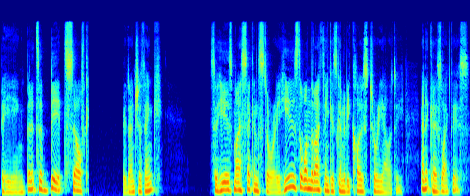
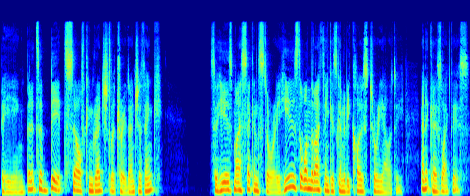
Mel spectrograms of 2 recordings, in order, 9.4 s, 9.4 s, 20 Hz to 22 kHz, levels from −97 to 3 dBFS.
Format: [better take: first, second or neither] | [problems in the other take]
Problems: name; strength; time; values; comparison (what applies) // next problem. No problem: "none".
second | audio cutting out; at 2 s for 0.5 s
